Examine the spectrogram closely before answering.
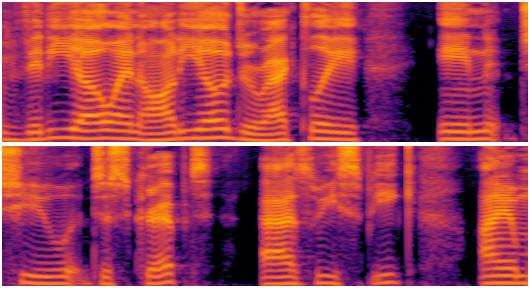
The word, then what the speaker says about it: Descript: podcast is descript or descript I've heard it pronounced both ways and I've never gone to an official source to hear how it's pronounced so I'm going to say descript like description description I guess if you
